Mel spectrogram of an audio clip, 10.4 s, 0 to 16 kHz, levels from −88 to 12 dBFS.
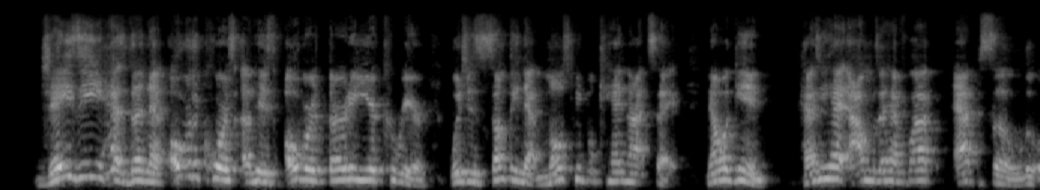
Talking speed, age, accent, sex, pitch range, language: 185 wpm, 20-39, American, male, 145-215 Hz, English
